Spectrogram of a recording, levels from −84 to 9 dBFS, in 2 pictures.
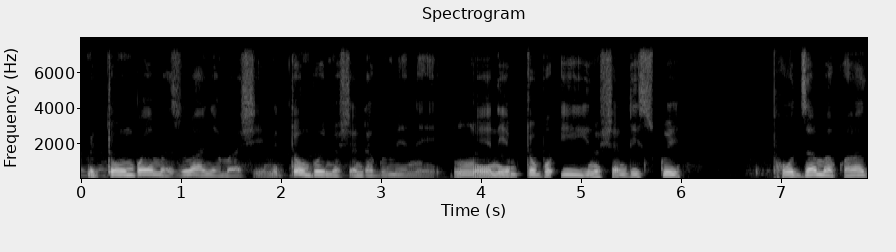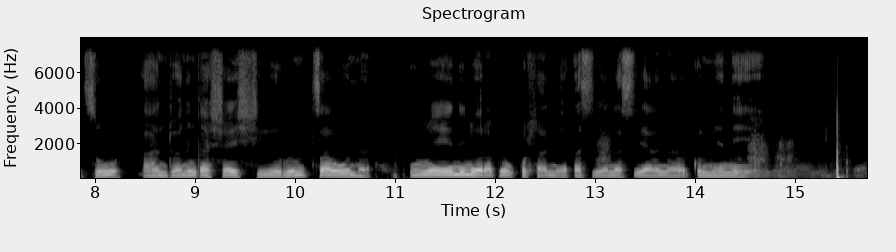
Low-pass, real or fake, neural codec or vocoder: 7.2 kHz; real; none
